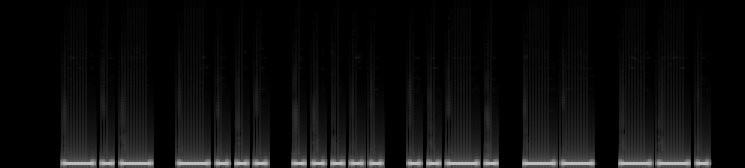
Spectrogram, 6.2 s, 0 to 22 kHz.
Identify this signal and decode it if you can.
Morse code, heard as a keyed tone, about 15 wpm, 700 Hz. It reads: KB5FMG
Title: USA Call Signs - 6x Character Spacing - 15wpm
